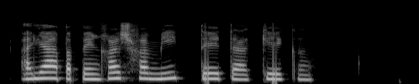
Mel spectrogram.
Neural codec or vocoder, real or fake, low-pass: none; real; 7.2 kHz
